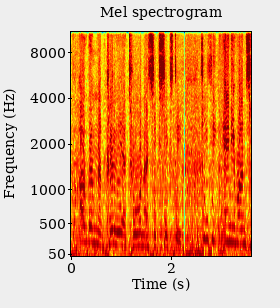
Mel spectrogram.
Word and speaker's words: Tuono: They'll come up to you and say, oh, how gross is that Tuono? It rhymes with porno.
